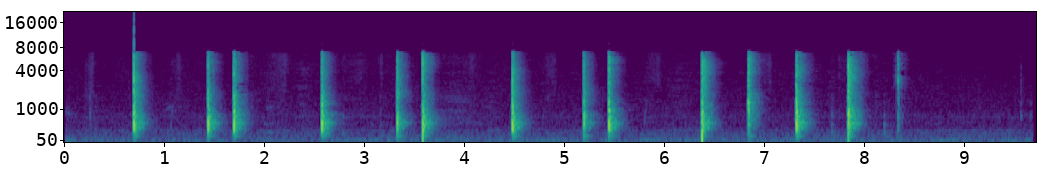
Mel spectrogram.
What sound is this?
Sound effects > Human sounds and actions
Clapping Men
Clap at a rythm
Men, Beat, Clap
